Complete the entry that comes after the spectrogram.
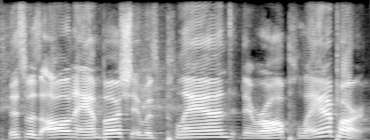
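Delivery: very high, loud, stretched-out alarm; hammed-up outrage. Viewer realizing it was an ambush, high mock-outraged cry. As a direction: cry conspiracy, stretching the key words. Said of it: "this is when I went".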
